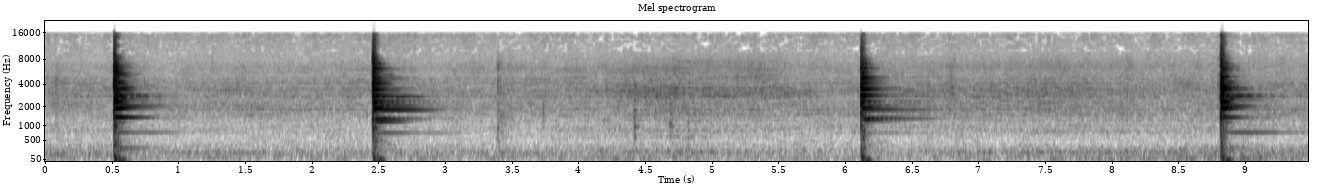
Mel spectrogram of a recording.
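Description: A steel steam locomotive wheel is struck four times with a control hammer at uneven intervals. Each blow gives a bright, ringing metallic clang with clear high tones that fade quickly. A low, steady background rumble sits beneath.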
